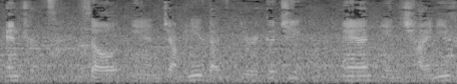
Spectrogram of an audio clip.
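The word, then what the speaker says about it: 入口: So in Japanese that's iriguchi, and in Chinese it's ruko.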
